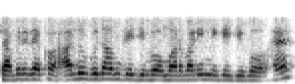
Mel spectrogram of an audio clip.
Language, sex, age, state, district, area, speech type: Odia, male, 30-45, Odisha, Bargarh, urban, conversation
